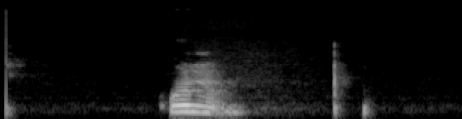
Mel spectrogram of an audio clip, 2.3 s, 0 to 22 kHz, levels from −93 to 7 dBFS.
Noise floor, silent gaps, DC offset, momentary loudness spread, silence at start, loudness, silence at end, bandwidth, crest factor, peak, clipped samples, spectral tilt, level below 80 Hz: -80 dBFS; none; under 0.1%; 24 LU; 0.85 s; -25 LUFS; 1.1 s; 5.6 kHz; 22 dB; -10 dBFS; under 0.1%; -10 dB/octave; -70 dBFS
